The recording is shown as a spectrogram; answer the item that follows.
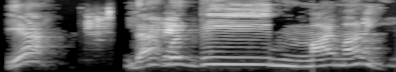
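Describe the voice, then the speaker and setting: A woman playing an evasive townsperson under interrogation in tabletop role-play, guarded and halting in delivery. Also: on the high side, pitched above the performer's own voice. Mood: defensive.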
